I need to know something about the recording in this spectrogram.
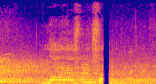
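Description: A stadium crowd chants in unison.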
